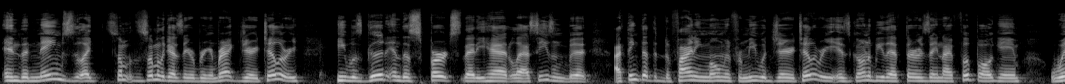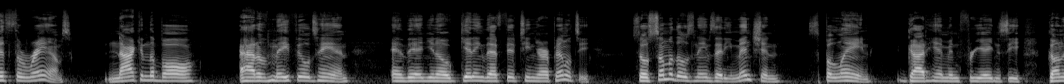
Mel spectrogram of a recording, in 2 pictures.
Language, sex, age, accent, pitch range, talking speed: English, male, 20-39, American, 150-180 Hz, 225 wpm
